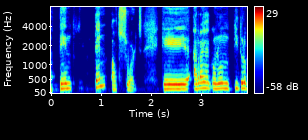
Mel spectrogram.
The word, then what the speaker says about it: X of Swords: Que es bueno, seguramente alguno que lo lea mal dirá que es X of Swords o X of Swords, pero ya la pronunciación está confirmada que se llama Ten of Swords, que arranca con un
